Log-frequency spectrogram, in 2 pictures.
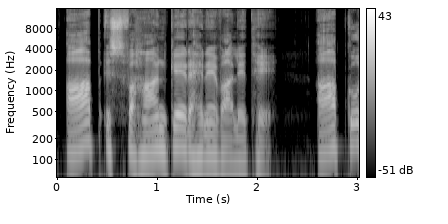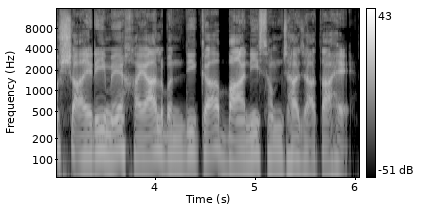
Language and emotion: Urdu, neutral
